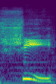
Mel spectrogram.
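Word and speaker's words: 四: eye in Japanese culture the kanji for four is sometimes pronounced as Shi which is the same word as debt due to this it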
